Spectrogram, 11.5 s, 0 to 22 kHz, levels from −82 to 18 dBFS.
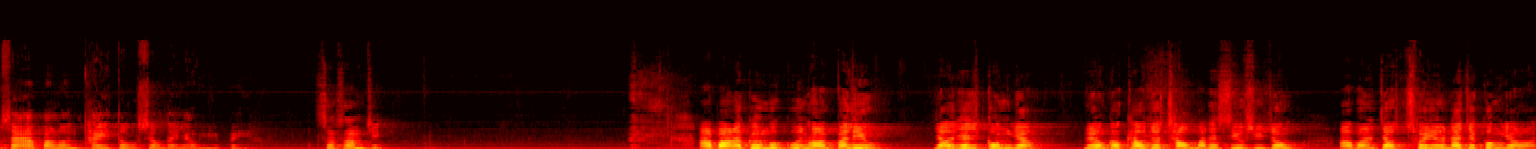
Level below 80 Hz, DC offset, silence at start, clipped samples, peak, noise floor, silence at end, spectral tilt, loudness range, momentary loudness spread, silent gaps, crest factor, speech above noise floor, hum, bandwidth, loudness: -60 dBFS; 0.6%; 0 s; under 0.1%; -4 dBFS; -56 dBFS; 0 s; -6 dB/octave; 13 LU; 15 LU; none; 18 dB; 34 dB; none; 15 kHz; -23 LUFS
